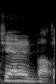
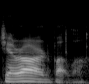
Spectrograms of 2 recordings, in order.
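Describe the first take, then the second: First: The name is said the non-American way. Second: The name is said the American way. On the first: "I just call him" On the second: "I love how Americans say it"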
